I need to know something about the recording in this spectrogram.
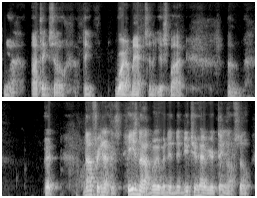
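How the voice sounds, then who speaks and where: A man's voice: low voice, measured pace, pauses often, fairly bright tone. A congested man hosting a casual live stream, talking in a rambling, laid-back way with lots of fillers. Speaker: livestream host. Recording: roomy echo.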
